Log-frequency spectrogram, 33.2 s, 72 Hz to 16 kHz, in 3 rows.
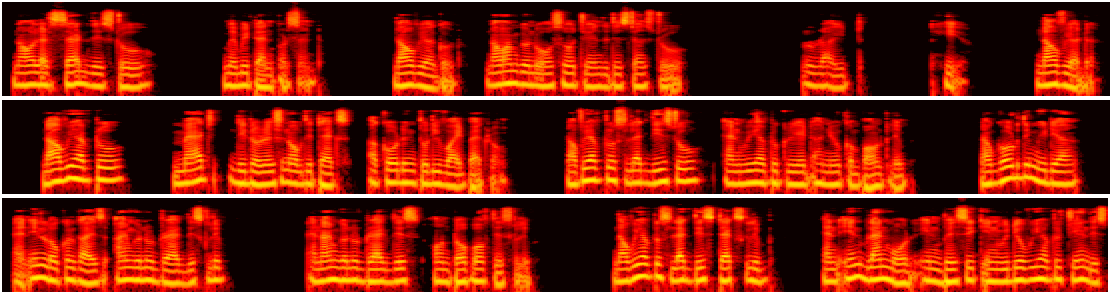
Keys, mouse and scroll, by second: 17.0 click, 17.9 right click, 24.1 click, 27.7-30.9 drag.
